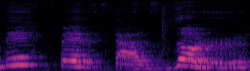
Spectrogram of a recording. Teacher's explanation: Mientras que en despertador, la sílaba tónica la reconozco por la intensidad, por el sonido, ¿sí? Yo sé que el acento está en dor porque es la sílaba que suena con mayor intensidad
